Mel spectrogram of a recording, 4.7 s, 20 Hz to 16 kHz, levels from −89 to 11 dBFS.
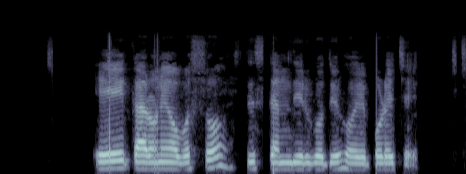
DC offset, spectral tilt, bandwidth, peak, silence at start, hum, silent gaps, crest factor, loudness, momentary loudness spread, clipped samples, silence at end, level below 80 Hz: under 0.1%; -7 dB/octave; 7.2 kHz; -2 dBFS; 0.95 s; none; 2.65-2.69 s; 18 dB; -19 LUFS; 12 LU; under 0.1%; 0.5 s; -58 dBFS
